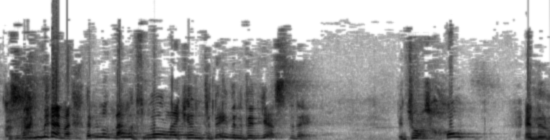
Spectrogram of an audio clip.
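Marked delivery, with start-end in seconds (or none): 0.4-3.1 much higher and brighter with a laugh; thrilled to see the likeness grow; delighted exclamation. Retold or imitated. Hopeful exclamation at progress.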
